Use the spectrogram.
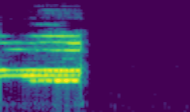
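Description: A parliamentary voting bell, rung before a vote on a proposal by economics minister Nemiro, gives a single short, bright electronic ring, cutting off abruptly after less than half a second and leaving silence.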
